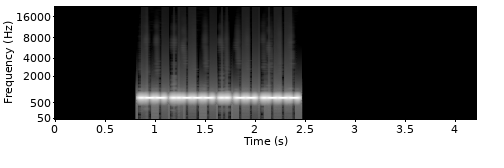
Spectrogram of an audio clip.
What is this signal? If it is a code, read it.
Morse code, heard as a keyed tone, about 46 wpm, 700 Hz. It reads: W2IMJ
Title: USA Call Signs - 5 Characters - Repeated 3x - 45wpm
